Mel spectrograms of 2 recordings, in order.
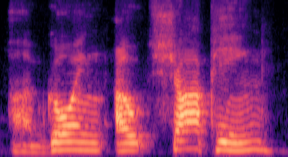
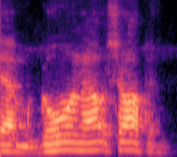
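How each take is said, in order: First: Slow "going" and "shopping" with complete -ing endings; full enunciation. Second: Quick "goin'" and "shoppin'", final g's gone; dropped endings. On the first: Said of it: "saying the whole word". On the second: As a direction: clip "going" and "shopping" to -in endings. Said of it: "words without saying the whole word". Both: Shown as a demonstration.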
